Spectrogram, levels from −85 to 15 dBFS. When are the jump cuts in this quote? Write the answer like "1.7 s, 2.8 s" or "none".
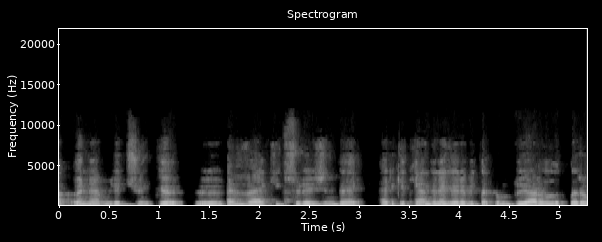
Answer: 1.7 s, 2.3 s, 3.5 s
